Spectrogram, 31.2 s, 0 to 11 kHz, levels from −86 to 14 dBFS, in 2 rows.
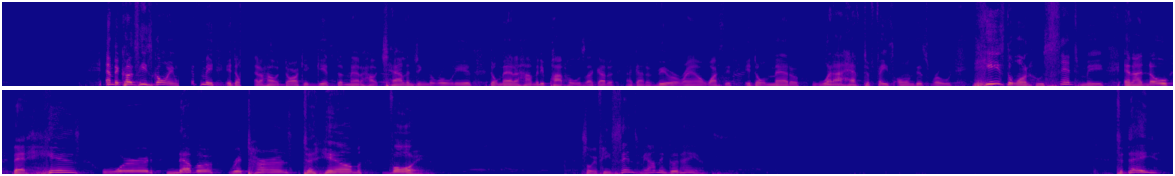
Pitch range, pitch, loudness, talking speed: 145-215 Hz, 170 Hz, -46 LUFS, 135 wpm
